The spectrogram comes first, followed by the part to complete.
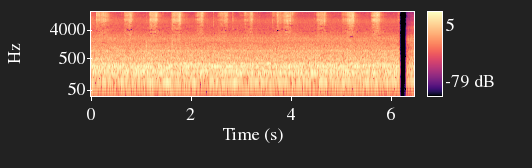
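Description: Vegetable peeler scraping the skin off a raw potato in quick strokes, a short rasping hiss about twice a second.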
